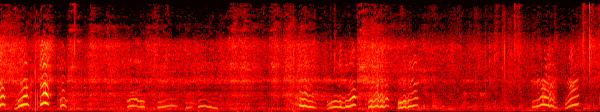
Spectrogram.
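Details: Tufted capuchin monkeys in South America, climbing a tree while shouting and chattering, give squeaky whistled calls that rise and fall in arching phrases, in bursts of several notes with brief gaps between them.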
